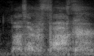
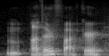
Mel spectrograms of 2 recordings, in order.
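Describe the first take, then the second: First: A breathy whispered swear instead of a scream. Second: Said in the usual way. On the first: Retold or imitated. Retelling the heroine's alley scream, whispered. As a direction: hush it right down to a whisper, as if mock screaming under the breath. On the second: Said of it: "So she screams".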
